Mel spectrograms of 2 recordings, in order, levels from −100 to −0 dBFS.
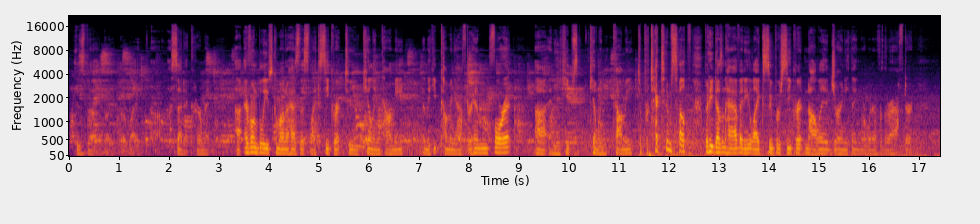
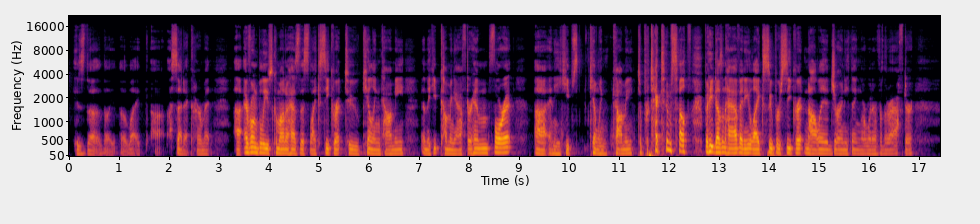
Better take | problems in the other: second | train or aircraft noise; noticeable; throughout; 10 dB below the speech

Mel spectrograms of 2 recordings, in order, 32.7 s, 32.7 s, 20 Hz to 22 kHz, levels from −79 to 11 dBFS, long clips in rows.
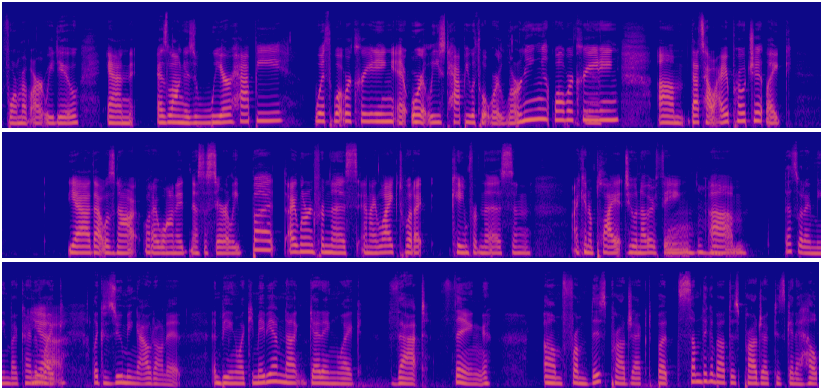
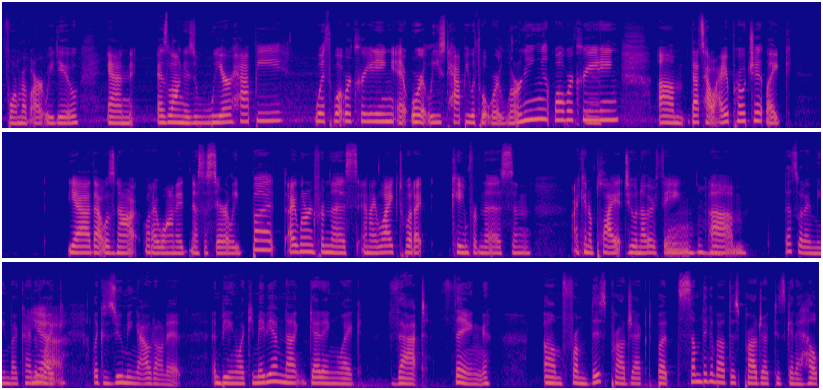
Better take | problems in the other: first | household noises; faint; throughout; 25 dB below the speech

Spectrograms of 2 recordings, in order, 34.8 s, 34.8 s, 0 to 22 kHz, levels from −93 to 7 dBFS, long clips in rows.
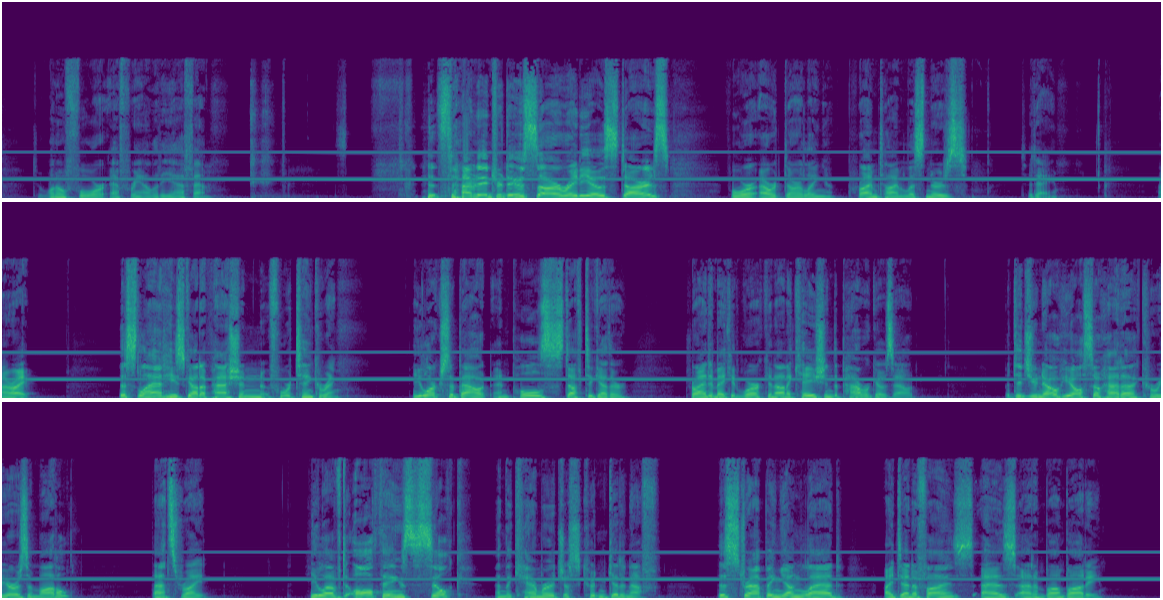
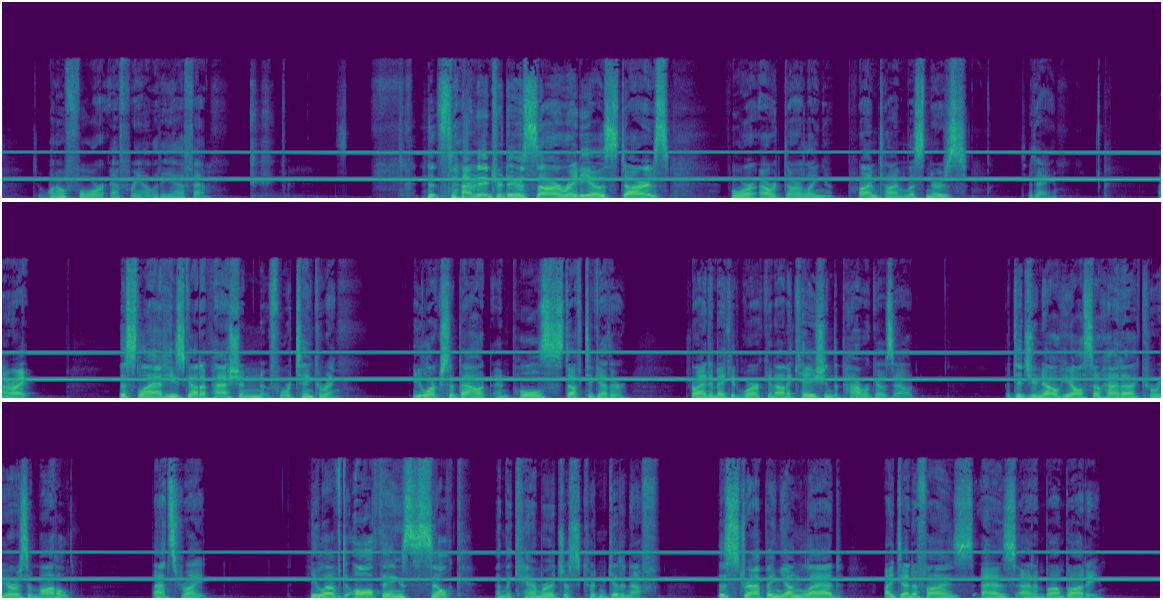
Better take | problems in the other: first | high-pitched whine; loud; throughout; 2 kHz, 10 dB below the speech; faint in the first

